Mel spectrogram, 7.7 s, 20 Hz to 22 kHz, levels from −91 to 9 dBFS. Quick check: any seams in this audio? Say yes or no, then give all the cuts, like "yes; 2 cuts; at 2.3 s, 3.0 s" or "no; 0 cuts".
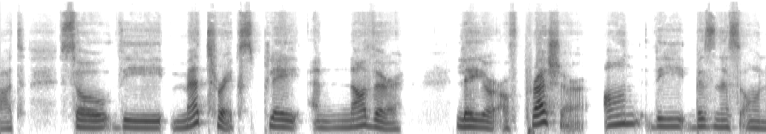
no; 0 cuts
